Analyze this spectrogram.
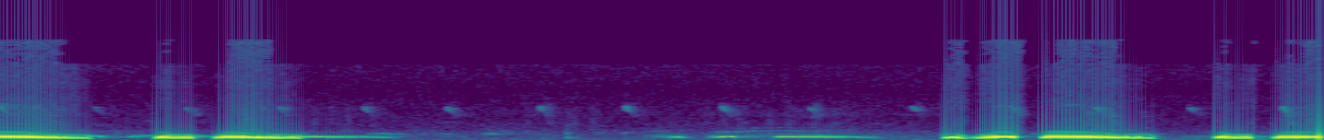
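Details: Caged decoy spotted dove cooing methodically to provoke wild doves into cooing. Low, hoarse coos come in bursts, with loud phrases at the start and near five seconds, each a short rising note then a drawn-out falling coo, and softer coos between.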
